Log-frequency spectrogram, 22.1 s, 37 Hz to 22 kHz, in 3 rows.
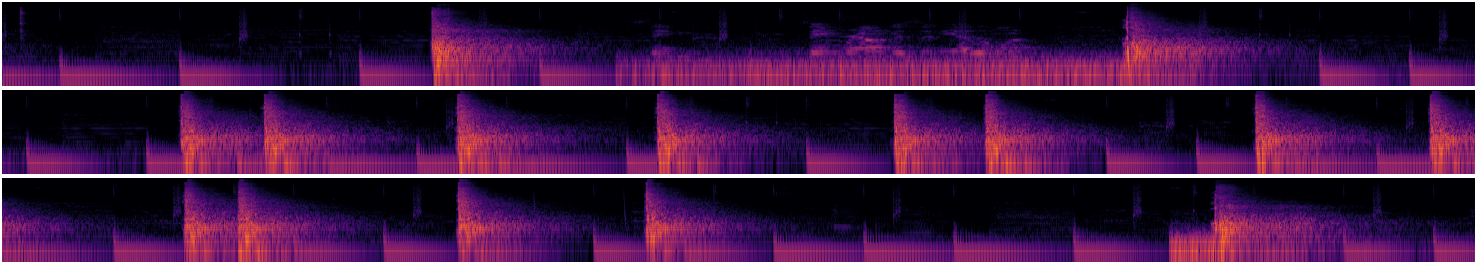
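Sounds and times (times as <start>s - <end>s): background music with bass line: 0.0s - 22.0s
pistol shots with echo: 2.2s - 2.8s, 5.6s - 6.5s, 8.2s - 13.0s, 13.6s - 18.6s, 20.8s - 21.7s.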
